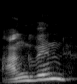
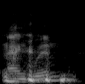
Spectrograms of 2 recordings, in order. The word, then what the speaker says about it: Angwin: Welcome to another episode of TOA On Air, and today I'm joined by Julia Angwin. Do I pronounce this name correctly? Yes, that's right. It sounds like penguin, penguin. Angwin, who's dialing in from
